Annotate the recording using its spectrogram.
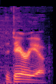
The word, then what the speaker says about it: D'Addario: And I say it right, D'Addario.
